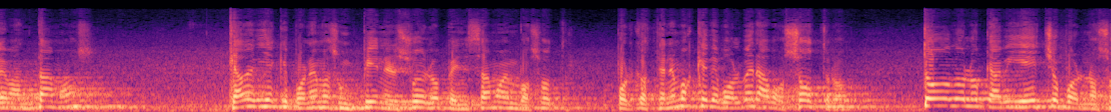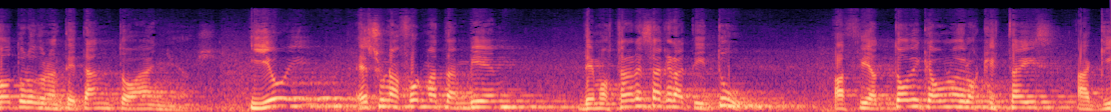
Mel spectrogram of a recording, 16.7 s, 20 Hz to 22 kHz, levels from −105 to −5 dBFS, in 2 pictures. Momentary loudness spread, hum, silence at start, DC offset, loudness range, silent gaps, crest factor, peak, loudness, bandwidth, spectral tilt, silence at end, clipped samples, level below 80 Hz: 9 LU; none; 0 s; under 0.1%; 1 LU; none; 14 dB; -6 dBFS; -19 LUFS; 13 kHz; -7 dB/octave; 0 s; under 0.1%; -52 dBFS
